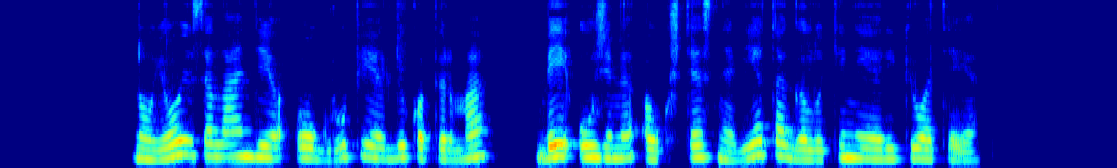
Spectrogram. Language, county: Lithuanian, Klaipėda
